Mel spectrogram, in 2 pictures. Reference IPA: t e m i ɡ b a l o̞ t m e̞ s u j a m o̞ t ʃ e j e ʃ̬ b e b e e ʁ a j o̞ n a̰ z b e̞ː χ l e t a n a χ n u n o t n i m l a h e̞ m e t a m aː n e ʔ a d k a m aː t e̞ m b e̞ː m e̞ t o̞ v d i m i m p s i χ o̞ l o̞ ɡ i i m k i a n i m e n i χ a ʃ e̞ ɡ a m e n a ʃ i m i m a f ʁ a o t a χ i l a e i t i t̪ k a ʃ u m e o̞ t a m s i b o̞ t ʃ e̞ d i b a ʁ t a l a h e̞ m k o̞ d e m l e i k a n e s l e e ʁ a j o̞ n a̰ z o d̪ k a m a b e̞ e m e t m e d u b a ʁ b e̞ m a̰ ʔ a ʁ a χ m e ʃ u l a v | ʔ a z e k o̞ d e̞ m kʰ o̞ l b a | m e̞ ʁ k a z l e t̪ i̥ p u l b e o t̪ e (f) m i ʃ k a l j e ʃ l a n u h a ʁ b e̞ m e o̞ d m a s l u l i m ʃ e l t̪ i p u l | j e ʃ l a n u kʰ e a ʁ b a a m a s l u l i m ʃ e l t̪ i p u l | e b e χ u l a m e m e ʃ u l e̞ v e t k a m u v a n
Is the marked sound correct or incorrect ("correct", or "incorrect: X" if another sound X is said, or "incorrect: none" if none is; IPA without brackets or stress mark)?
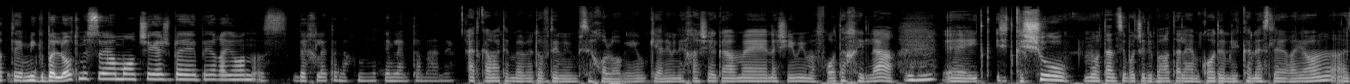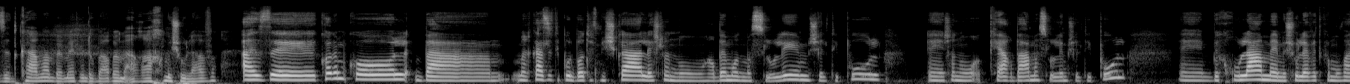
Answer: correct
